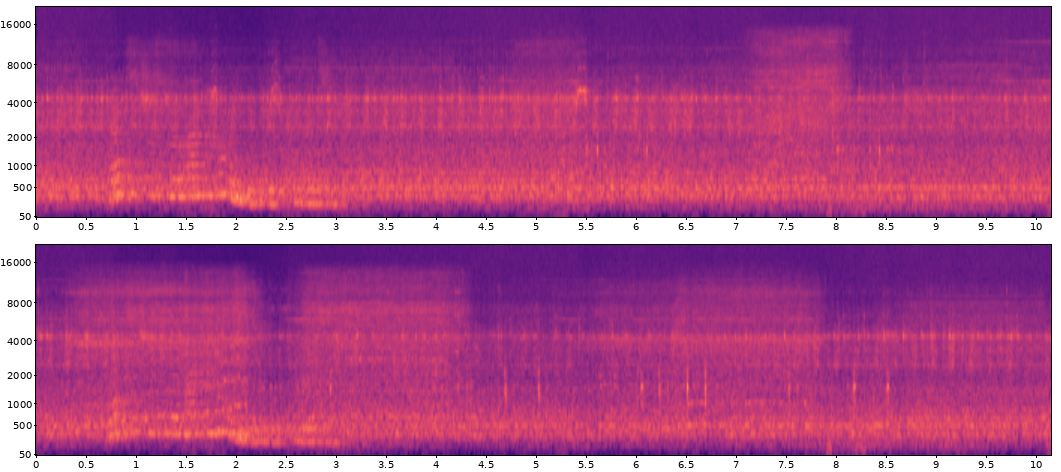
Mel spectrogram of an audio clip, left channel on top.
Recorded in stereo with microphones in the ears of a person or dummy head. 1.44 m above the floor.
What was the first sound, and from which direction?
A woman speaking, 80° right.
